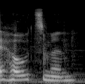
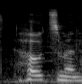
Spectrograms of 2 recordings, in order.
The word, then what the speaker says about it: Holzmann: e o sobrenome é um pouquinho difícil para eu pronunciar, mas como é que pronuncia certinho? É Holtzman. Ah, oh, mais uma vez. Holtzman.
